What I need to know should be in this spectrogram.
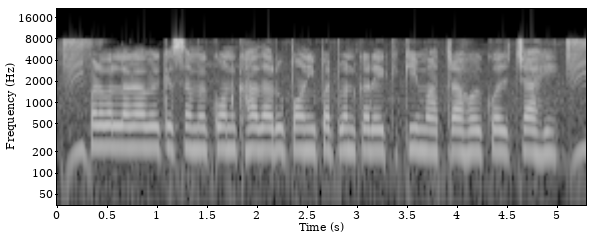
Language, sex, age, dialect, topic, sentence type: Maithili, female, 18-24, Angika, agriculture, question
